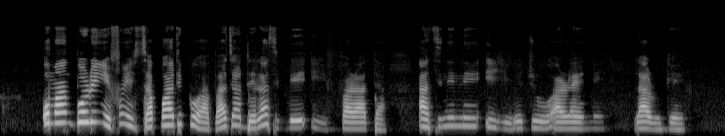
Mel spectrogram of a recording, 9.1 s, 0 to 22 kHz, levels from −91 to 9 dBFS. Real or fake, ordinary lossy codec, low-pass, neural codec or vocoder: real; none; 10.8 kHz; none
